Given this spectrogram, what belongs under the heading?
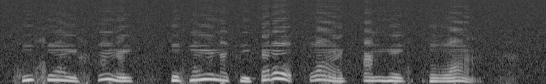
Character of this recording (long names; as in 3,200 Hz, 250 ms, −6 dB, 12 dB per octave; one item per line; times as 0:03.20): aliases and images of a low sample rate 2,100 Hz, jitter 0%
phaser sweep stages 12, 0.75 Hz, lowest notch 630–1,500 Hz
a quantiser's noise floor 6 bits, dither triangular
